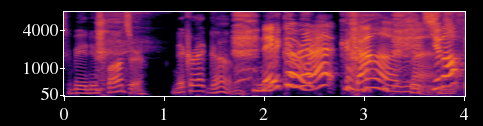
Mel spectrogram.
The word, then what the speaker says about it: Nicorette: Wait, how do you say it? Did I say it right? Nicorette. Yeah.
